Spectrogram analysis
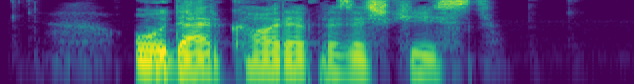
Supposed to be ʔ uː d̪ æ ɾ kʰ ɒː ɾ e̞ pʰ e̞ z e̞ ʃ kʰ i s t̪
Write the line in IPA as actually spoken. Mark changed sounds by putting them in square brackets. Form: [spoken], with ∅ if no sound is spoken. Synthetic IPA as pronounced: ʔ uː d̪ æ ɾ kʰ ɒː ɾ e̞ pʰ e̞ z e̞ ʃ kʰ [iː] s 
